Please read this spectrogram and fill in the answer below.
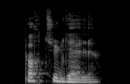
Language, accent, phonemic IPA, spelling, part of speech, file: French, France, /pɔʁ.ty.ɡal/, Portugal, proper noun, LL-Q150 (fra)-Portugal.wav
- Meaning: Portugal (a country in Southern Europe, on the Iberian Peninsula)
